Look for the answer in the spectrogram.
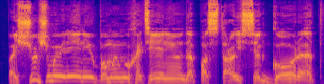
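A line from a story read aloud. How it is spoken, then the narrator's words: Exclamation. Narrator (Russian): воскликнул я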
